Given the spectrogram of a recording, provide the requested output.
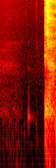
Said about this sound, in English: I don't know why I'm coughing right now. Excuse me.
